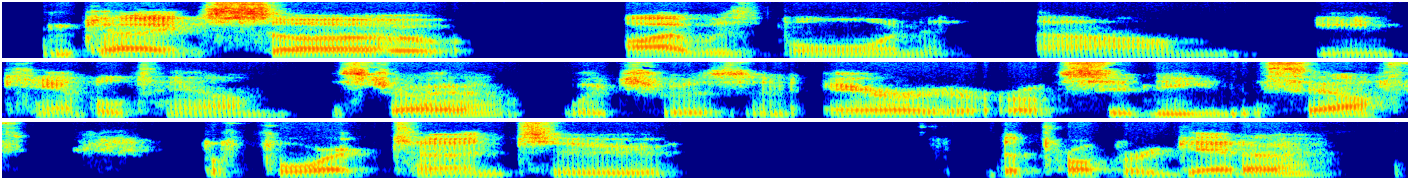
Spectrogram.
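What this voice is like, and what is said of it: Foreign, non-Italian accent. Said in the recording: “based on your accent, that's not where you're originally from”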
